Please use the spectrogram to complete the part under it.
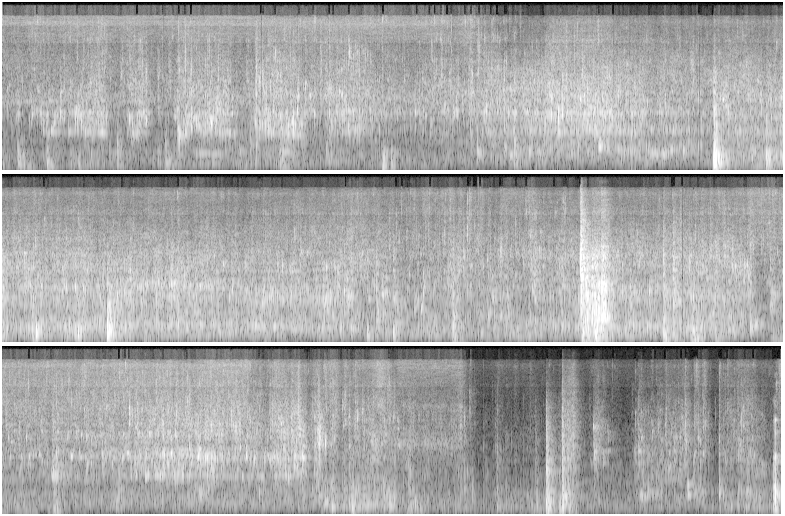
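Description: Water drains slowly out of a blocked sink in a home kitchen, with a soft, continuous trickling and gurgling that rises and falls over a long stretch, plus a few sharper knocks and splashes, close by and with no talk.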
